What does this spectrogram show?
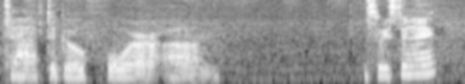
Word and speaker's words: Suicune: I tend to have to go for Suisune, or Suicune as a lot of people pronounce it, or Xerneas.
